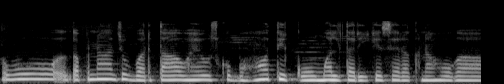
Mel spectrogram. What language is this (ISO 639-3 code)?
hin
